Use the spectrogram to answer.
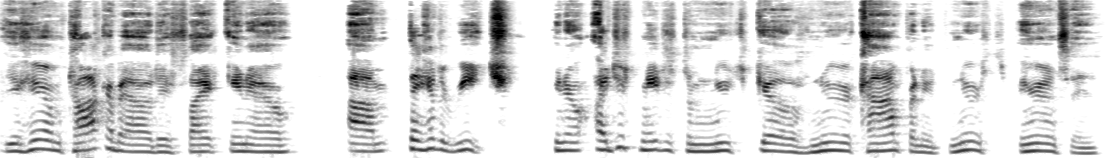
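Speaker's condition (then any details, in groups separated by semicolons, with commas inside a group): Deafblindness; progressive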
